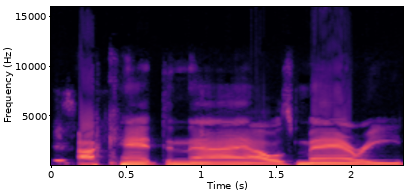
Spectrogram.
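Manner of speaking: put-on American accent. Reading out a quoted statement, the English host does it in an American accent. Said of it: "I'm doing it American".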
